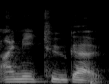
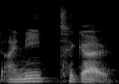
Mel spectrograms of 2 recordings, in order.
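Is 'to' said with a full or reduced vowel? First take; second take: full; reduced. First: The word 'to' has a full vowel. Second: The word 'to' has a reduced schwa vowel. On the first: "I don't have to say"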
